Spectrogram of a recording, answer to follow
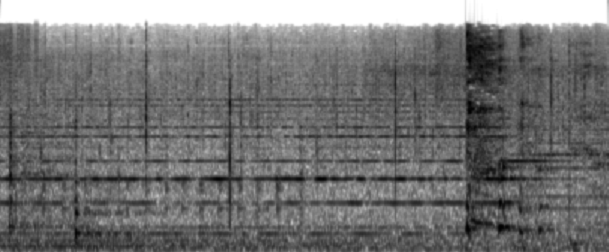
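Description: Film soundtrack of a fire scene: a fire crackling under sustained music, with a sudden crash a little past two thirds of the way through.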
